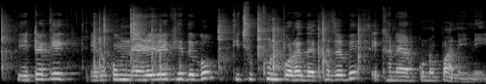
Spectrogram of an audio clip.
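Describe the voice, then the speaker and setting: Her pitch is fairly high, and this woman uses ordinary pitch variation. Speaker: cooking channel host. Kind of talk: cooking tutorial. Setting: home kitchen. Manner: frequent filler hesitations.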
